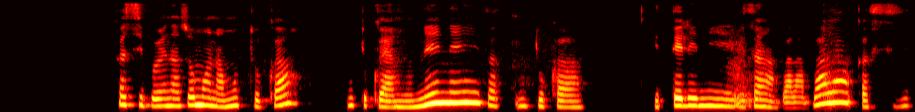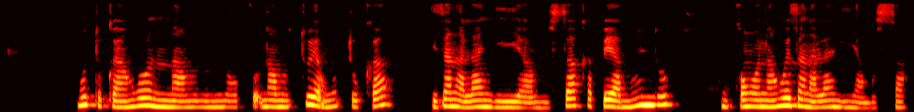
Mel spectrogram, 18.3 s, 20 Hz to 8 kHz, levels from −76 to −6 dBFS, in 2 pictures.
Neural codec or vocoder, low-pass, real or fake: codec, 16 kHz in and 24 kHz out, 1 kbps, XY-Tokenizer; 7.2 kHz; fake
